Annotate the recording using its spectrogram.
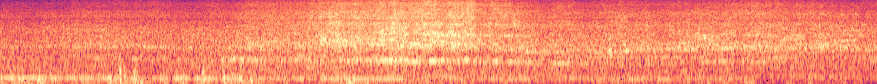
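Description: Intercity coach bus passing at speed on a highway: a steady engine drone and tyre noise that swell to a peak about two seconds in, then fade.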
